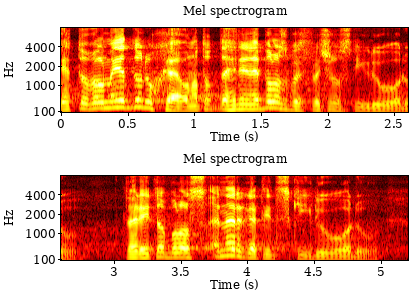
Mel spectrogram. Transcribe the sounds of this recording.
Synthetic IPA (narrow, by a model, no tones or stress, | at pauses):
jɛt̪ovɛlmɪjɛdnoduxɛːʔonot̪ot̪ɛɦdɪnɛbɪlozbɛspɛt͡ʃnost̪ɲiːɣduːvo̞dṵ | t̪ɛɦdɪt̪obɪlo̞sʔɛnɛɾɡɛt̪ɪt͡skiːɣduːvo̞dṵː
